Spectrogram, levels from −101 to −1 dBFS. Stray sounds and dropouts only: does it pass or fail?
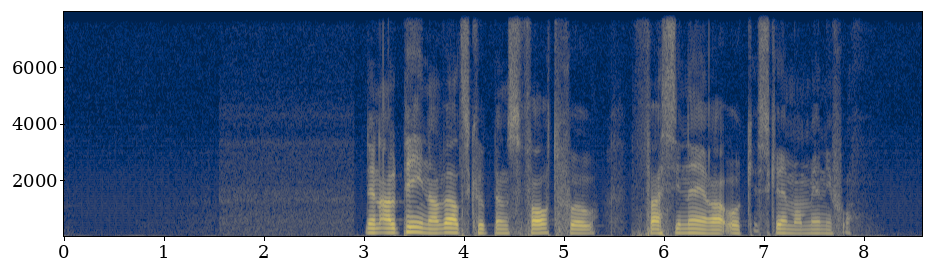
pass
